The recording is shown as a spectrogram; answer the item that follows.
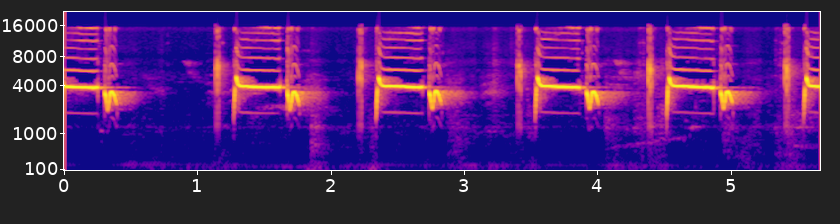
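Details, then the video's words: Ash tailorbird calling to lure rival tailorbirds: high sustained whistles, each opened by a click and closed by a brief lower buzzy note, given roughly once per second with light low background noise. "PRENJAK GACOR pancingan burung prenjak lain"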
